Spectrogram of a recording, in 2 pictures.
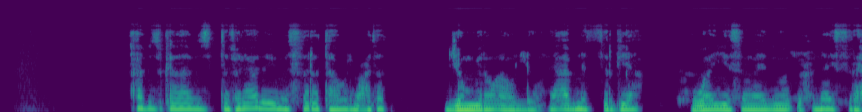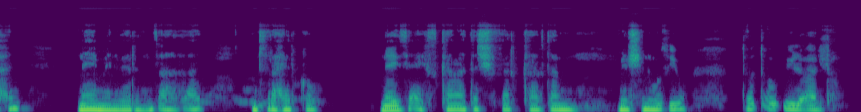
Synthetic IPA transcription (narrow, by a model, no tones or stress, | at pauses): ʔaβzikʰɐβaβizɨt̪ʰɐfɐlalɐjumɐsfɐɾɐt̪ʰawulmaʕat̪ʰat̪̚ | d͡ʒɐmːiɾomawlːunɨaβnɐt̪t͡sʼɨɾɡija | wajɛsɐβajzɨwɔt͡sʼuħunajsɨɾaħɨnː | ajmɐnβɐɾnɨt͡sʼaat̪ | mɨsɾaħjɪɾɨkʰːɐβu | najzaʔekskʰaβat̪ʰɐʃɪ̥fɐɾkʰaβt̪ʰa | milʃɪnwʊt͡sʼiu | t̪ʰʼɐt̪ʼɐwilualːo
